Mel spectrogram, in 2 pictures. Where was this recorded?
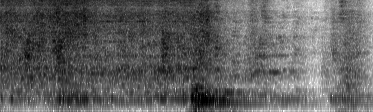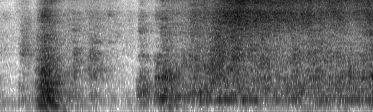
in a restroom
